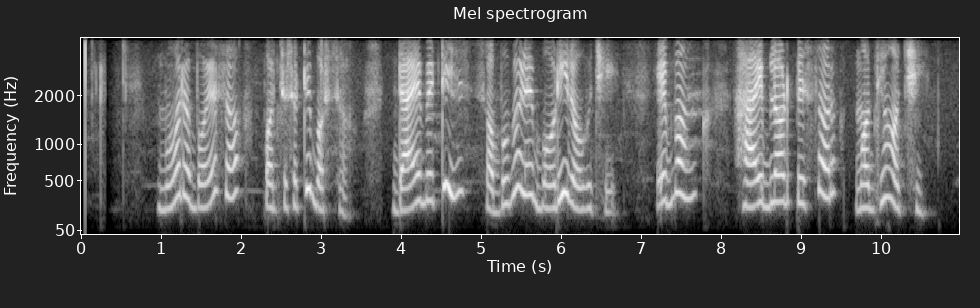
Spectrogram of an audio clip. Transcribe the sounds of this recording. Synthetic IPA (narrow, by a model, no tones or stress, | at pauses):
moɾɔbɔjɔsɔpɔnt͡ʃɔsɔʈʰːibɔɾsɔ | ɖajabeʈis | sɔbubeɭebɔɽ̤iɾɔɦut͡ʃʰi | ebɔŋ | hajblɔɖpesɔɾ | mɔd̪ʱjɔːt͡ʃʰi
